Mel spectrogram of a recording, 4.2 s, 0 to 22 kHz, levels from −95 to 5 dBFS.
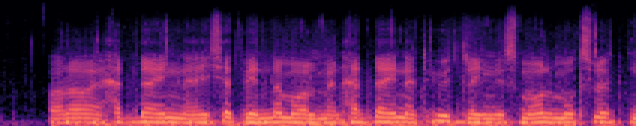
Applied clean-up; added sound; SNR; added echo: neural mask model RNNoise.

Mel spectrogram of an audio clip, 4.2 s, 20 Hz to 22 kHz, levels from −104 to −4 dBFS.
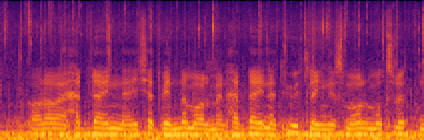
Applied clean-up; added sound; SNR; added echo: none; Fire; 2 dB; none.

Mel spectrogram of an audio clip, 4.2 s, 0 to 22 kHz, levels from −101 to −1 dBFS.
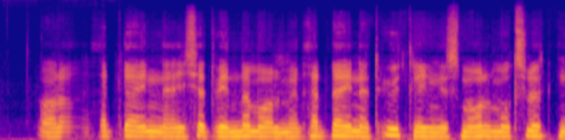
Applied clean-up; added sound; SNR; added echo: neural mask model DeepFilterNet 3.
